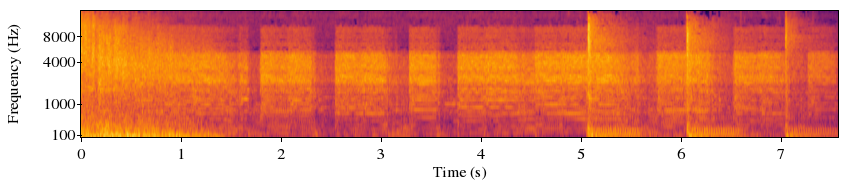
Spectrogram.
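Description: Video game explosions: a heavy, rumbling blast opens, followed by many loud, distorted booms and bursts, some in a steady pulsing series, with no talk over them.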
